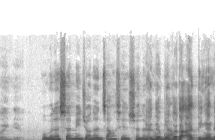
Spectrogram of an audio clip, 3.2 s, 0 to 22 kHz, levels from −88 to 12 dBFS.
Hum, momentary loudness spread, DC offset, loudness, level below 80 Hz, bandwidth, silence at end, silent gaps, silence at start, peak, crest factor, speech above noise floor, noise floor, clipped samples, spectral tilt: none; 9 LU; under 0.1%; -22 LUFS; -64 dBFS; 17 kHz; 0 s; none; 0 s; -6 dBFS; 18 dB; 22 dB; -44 dBFS; under 0.1%; -4 dB/octave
